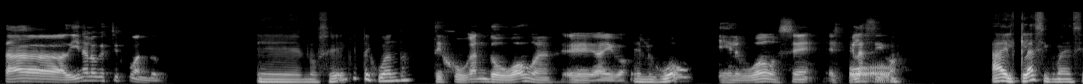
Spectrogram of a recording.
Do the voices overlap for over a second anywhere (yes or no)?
no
